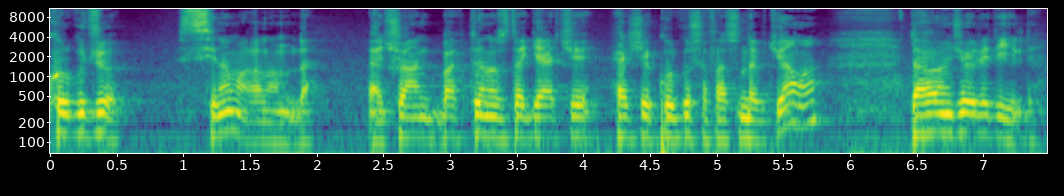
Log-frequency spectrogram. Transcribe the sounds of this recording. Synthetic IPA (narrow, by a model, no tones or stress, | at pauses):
kʰuɾɡud͡ʒu | sinama̰ʔa̰lˠanɯ̰nd̪a̰ | ja̰ːniʃuanbakt̪ʰɯːnɯzd̪aɟæɾt͡ʃʰɛhæɾʃejkʰuɾɡusafasɯnd̪abit̪ʰijoamad̪̥aɦaø̞nd͡ʒɛø̞jlʲɛd̪ejilʲd̪ɪ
